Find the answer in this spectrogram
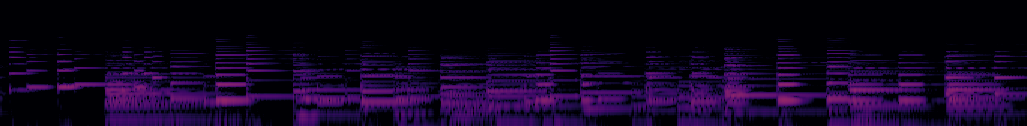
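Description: Background piano music, gentle notes struck in a steady pattern with chords.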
